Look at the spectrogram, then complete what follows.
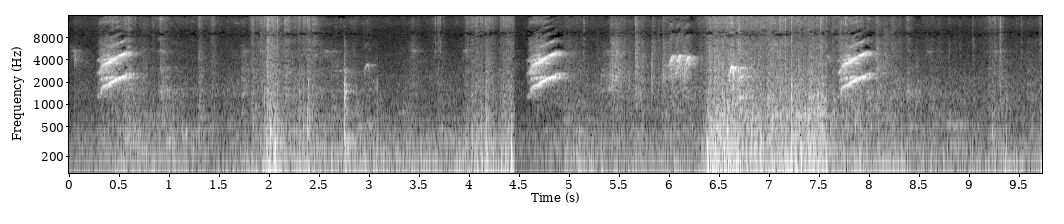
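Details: Canary chirping in a few rising, upslurred notes spaced a couple of seconds apart, against loud rustling and fluttering noise from movement nearby.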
